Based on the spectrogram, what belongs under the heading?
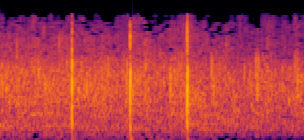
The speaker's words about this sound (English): Now give Jesus one more big old hand clap of praise if you love him this morning.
